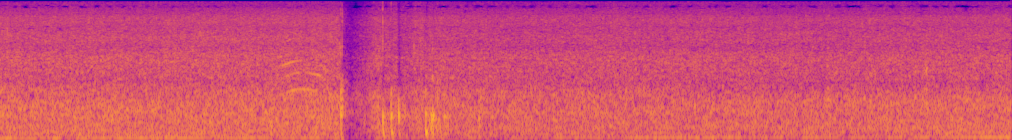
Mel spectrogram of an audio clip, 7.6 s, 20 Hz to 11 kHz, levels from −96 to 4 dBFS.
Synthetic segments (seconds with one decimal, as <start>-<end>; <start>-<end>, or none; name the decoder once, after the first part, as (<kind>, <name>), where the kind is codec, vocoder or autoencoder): none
